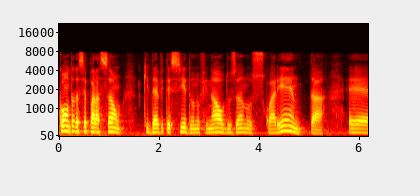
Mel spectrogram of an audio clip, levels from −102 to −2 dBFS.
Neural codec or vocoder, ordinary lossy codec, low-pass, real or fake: none; none; none; real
